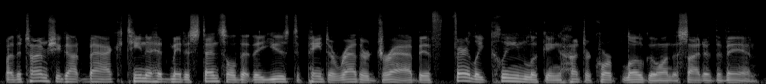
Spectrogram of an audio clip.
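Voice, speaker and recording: A man narrates a novel in a lowish voice. The reading is scripted storytelling, captured very dry with no room sound. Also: brisk, few pauses, no room sound. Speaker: audiobook narrator.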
